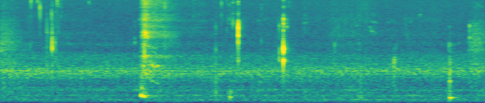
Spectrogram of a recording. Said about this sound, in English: Keep chewing. Mom, look. Keep chewing. That is a chew.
